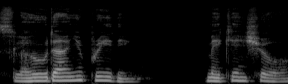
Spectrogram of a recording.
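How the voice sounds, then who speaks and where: Very slowly, a woman speaks in a calm, soothing tone with fairly even intonation. The recording is very clean, with a silent background. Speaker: podcast host and pathworking guide. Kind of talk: guided meditation, reading a pathworking aloud. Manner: slow, calm, soothing, gently paced with pauses; soft-spoken, hypnotic and reassuring.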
